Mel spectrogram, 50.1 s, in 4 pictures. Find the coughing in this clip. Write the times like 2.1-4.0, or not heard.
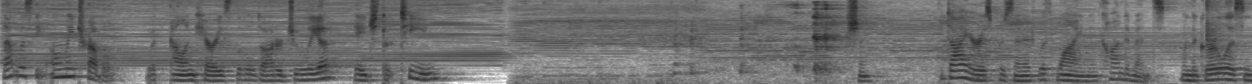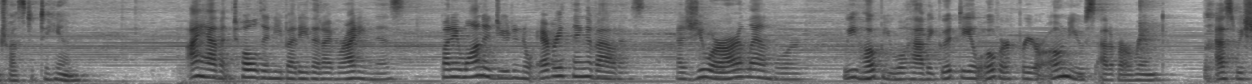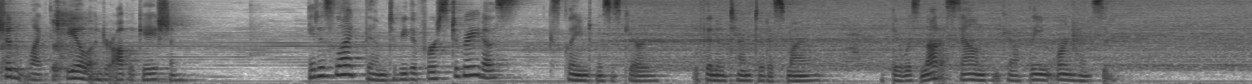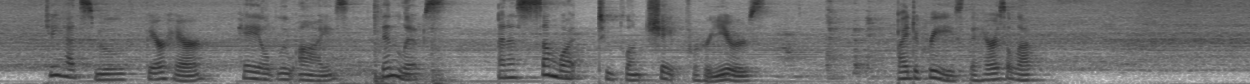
6.5-8.3, 24.6-25.9, 45.3-46.7.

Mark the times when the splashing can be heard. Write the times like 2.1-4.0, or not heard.
not heard.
